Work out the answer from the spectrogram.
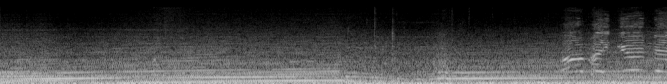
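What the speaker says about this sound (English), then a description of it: "here we have some proper straight lines to launch the Murcielago" A Lamborghini Murcielago V12 with a 6-speed manual roars at full throttle on a straight, its pitch climbing steadily, then dropping briefly as it shifts gear before pulling hard again, loud and close.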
